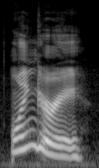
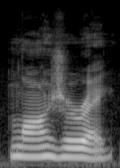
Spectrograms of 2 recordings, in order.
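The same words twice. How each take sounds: First: Lingerie misread as "LING-ger-ee", high and loud; mocked mispronunciation. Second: Lingerie said "lahn-zhuh-RAY"; French pronunciation. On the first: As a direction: say lingerie with a hard g and an "ee" ending. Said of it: "never hear the word lingerie". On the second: Shown as a demonstration. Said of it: "say it like it's French".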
